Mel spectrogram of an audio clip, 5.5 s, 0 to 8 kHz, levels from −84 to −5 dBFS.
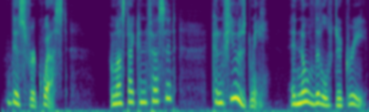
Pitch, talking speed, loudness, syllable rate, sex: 240 Hz, 110 wpm, -17 LUFS, 4.6 syllables/s, female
